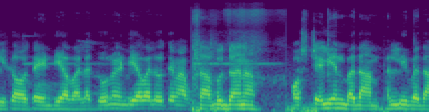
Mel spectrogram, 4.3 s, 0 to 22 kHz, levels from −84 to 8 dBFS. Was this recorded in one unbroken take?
no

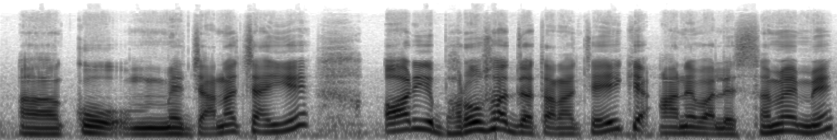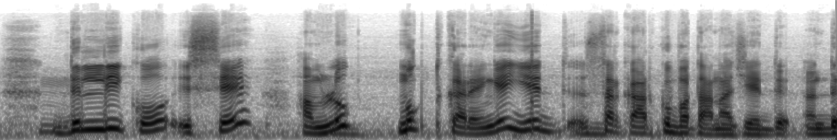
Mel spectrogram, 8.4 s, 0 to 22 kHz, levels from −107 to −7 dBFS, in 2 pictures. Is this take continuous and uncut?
yes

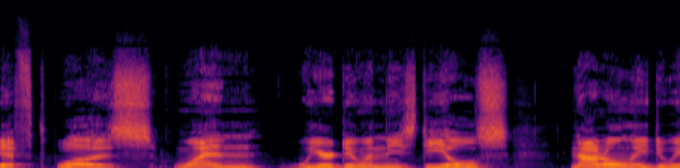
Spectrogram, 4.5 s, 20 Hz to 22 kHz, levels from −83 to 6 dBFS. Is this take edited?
no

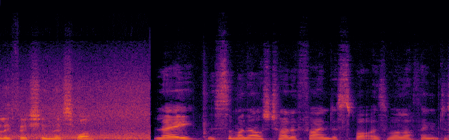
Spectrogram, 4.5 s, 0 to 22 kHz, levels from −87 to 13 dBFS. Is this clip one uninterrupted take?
no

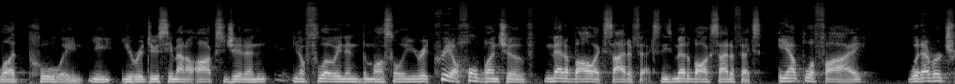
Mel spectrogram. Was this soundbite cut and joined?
yes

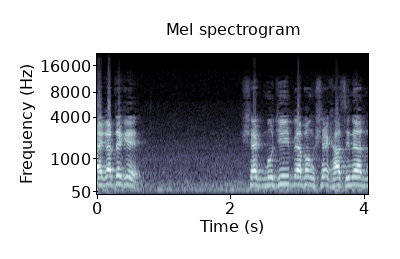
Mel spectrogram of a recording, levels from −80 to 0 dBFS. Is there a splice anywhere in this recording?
no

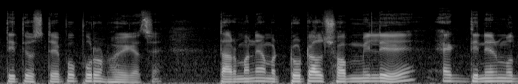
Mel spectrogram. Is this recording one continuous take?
yes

